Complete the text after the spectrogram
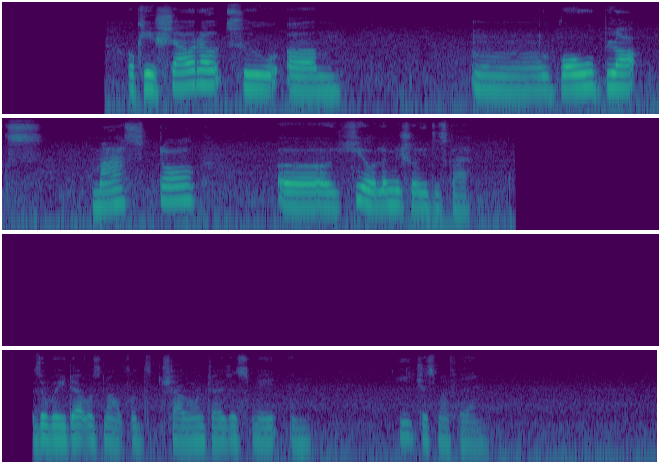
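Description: A young boy talks close to a microphone with animation.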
